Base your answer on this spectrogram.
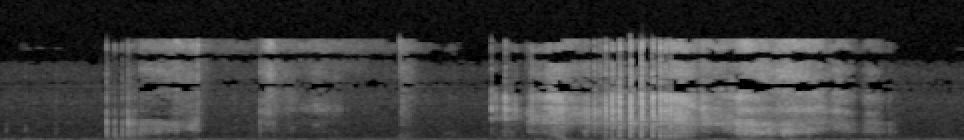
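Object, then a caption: Glossy paper pages of a hardcover book. Long nails and fingertips scratch and rub across a glossy paper page of a large open hardcover book, then turn the page. Soft, bright scratching strokes give way to a louder crinkling, crackling rustle as the page is lifted and turned, easing off at the end.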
